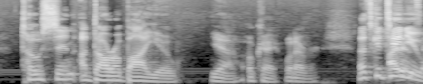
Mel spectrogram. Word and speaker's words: Adarabioyo: You're pronouncing his name wrong. You guys are trying to... Tosin ADARABIOYO. ADARABIOYO. Tosin ADARABIOYO.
